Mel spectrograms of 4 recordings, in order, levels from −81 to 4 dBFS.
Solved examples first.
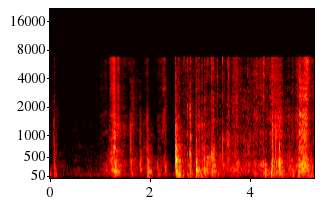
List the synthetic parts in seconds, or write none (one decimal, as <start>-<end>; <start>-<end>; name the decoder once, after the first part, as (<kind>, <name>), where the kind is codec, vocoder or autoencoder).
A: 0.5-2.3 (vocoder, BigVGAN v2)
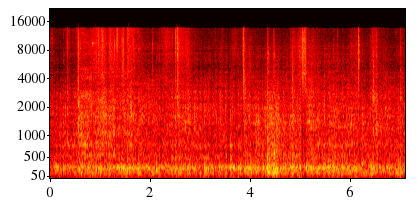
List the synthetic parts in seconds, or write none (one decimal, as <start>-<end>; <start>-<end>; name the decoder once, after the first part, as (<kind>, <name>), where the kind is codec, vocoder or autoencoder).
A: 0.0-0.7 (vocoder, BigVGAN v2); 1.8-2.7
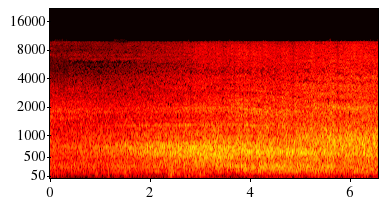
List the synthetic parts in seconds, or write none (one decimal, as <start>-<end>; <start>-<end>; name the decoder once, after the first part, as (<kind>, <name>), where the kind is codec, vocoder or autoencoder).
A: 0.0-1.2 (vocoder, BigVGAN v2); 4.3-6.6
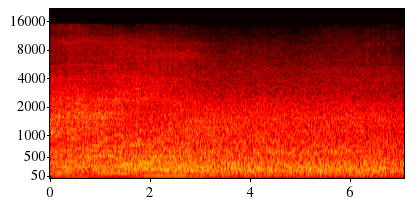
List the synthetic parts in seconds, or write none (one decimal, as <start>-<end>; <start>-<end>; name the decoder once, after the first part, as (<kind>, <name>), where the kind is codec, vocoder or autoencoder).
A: none

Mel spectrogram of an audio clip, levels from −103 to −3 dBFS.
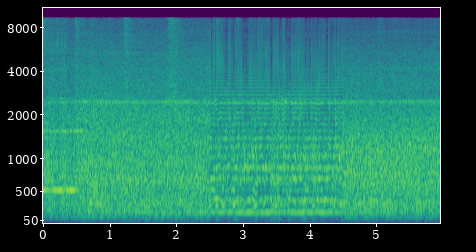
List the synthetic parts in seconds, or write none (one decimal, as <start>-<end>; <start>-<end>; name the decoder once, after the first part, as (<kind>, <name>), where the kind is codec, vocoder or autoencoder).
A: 2.5-4.5 (vocoder, BigVGAN v2)

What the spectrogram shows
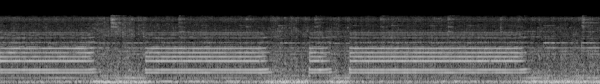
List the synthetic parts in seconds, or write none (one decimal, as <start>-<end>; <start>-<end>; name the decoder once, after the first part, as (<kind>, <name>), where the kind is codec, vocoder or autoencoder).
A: none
